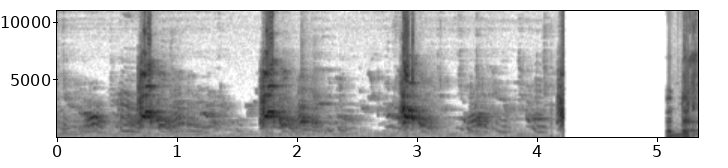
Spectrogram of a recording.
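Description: A female grey francolin gives harsh, scratchy calls about once a second, four in a row, over a low steady hum before the clip cuts.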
